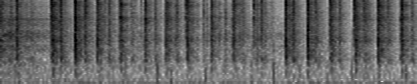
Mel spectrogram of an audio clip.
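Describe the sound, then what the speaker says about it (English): A loud mechanical keyboard's spacebar hammered rapidly again and again, sharp close-up clacks in quick bursts with brief pauses between runs. "Just listening to a spacebar. My mechanical keys are rather loud."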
